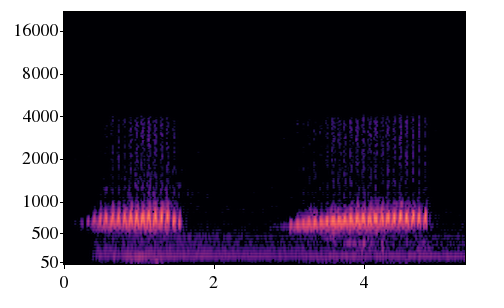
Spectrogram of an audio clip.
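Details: Tawny owl inspecting a nest box at De Mortel, Netherlands, in January 2021, giving two long, even, low trills of rapidly pulsed notes, about four pulses per second, with a steady faint hum behind.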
